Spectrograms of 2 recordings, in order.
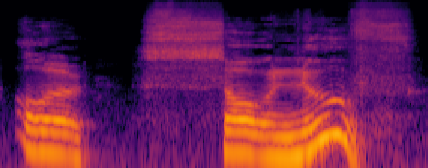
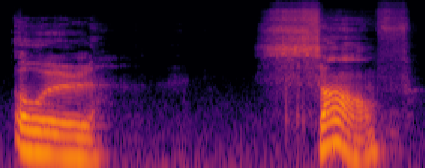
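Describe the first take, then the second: First: A vowel is inserted between the final consonants. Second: The word ends with consonants side by side. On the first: "add a vowel sound" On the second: "instead of"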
